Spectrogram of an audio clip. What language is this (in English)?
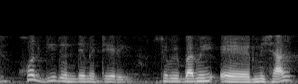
Fula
